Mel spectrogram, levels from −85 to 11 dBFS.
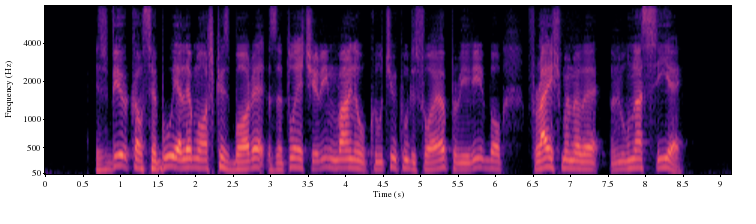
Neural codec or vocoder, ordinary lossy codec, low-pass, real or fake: codec, 16 kHz, 0.5 kbps, X-Codec, HuBERT features, trained on balanced general audio; none; none; fake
